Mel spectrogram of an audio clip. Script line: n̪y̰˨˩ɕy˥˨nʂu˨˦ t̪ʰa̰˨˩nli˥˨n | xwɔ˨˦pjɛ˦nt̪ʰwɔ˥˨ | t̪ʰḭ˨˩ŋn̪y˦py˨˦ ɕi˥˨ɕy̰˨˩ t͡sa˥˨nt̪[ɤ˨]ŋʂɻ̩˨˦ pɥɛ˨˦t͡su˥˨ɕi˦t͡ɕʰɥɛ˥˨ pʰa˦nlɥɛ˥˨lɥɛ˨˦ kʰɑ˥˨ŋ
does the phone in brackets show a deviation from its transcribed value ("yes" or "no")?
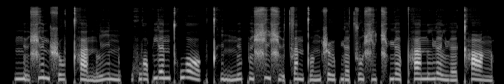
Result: yes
